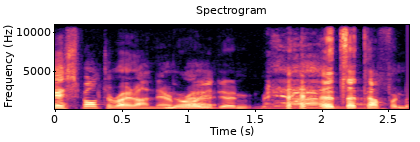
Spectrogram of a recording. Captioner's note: laughs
